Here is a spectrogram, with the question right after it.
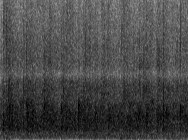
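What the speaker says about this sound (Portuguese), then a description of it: "Uma salva de palmas para ele." Applause from a live audience at a talk, a dense, even wash of many hands clapping, fairly loud and sustained without pause or speech.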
